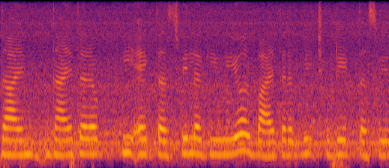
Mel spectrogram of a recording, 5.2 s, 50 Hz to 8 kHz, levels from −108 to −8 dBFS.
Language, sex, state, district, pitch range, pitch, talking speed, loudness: Hindi, female, Bihar, Gopalganj, 210-225 Hz, 215 Hz, 195 wpm, -32 LUFS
